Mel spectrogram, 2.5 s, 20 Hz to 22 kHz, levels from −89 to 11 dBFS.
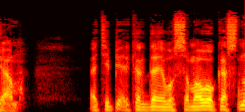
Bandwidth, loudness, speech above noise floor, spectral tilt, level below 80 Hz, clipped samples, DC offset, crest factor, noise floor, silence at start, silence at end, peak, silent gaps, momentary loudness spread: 15 kHz; -18 LUFS; 41 dB; -4 dB/octave; -52 dBFS; under 0.1%; under 0.1%; 18 dB; -60 dBFS; 0 s; 0 s; 0 dBFS; 0.81-0.87 s; 13 LU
